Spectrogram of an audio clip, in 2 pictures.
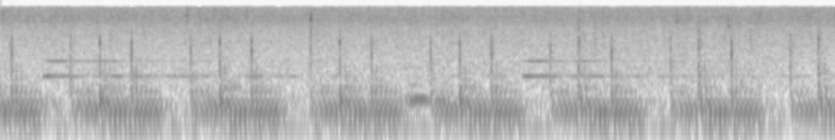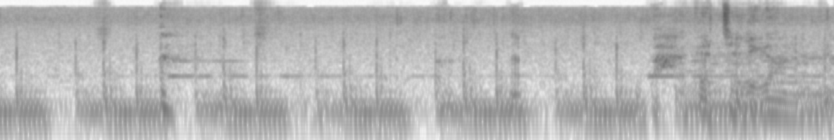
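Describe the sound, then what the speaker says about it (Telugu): Rain falls outside in a steady, soft, continuous patter that stays in the background beneath talking voices and a faint tonal backdrop. "లేకపోతే బయట వర్షం పడుతుంది కదా"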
